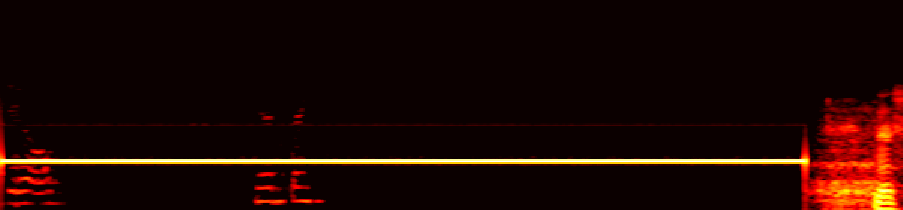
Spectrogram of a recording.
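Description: Broadcast line-up test tone: one steady, pure, high beep held at a constant level that cuts off suddenly about five and a half seconds in, with faint talk underneath it.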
